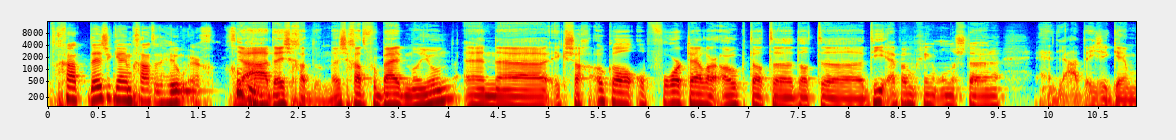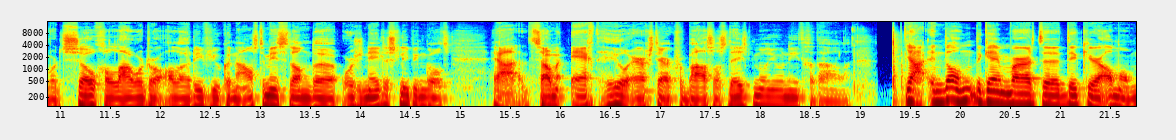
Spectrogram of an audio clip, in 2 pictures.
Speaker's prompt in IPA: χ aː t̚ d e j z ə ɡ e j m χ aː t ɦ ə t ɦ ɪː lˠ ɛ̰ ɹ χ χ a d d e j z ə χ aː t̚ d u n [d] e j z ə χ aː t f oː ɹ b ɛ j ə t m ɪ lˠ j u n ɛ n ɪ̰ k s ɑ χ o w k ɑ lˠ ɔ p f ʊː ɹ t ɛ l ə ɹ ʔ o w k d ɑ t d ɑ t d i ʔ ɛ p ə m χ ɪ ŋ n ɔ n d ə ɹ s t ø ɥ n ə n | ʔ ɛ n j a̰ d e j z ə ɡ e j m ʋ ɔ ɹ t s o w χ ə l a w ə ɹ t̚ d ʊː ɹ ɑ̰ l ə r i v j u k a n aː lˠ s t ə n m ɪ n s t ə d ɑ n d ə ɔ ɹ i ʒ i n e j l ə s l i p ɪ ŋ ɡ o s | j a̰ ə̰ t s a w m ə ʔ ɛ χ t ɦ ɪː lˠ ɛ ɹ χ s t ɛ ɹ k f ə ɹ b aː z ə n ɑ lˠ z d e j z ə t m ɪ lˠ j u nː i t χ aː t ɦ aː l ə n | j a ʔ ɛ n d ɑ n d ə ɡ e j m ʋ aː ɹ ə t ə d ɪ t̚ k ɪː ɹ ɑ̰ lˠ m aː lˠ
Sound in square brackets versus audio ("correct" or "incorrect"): correct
